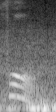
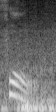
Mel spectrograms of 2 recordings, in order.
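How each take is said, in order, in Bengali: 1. স্বরধ্বনিটি ছোট আর ছাঁটা। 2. স্বরধ্বনিটি ছোট আর ছাঁটা।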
